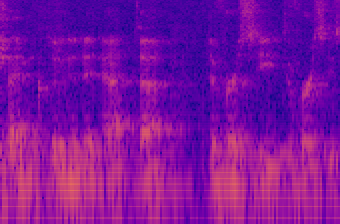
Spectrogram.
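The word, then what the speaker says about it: Diversey: I wish I had included it at diversity diversity is how you pronounce it diversity Harbor diversity it is Chicago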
